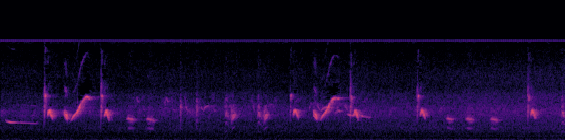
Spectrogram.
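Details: Never-silent Blyth's reed warbler pouring out high swooping notes, clicks and short chirps in a rapid, irregular stream, several elements recurring.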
